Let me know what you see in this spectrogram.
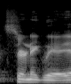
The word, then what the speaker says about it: Cerniglia: Cerniglia, yeah.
